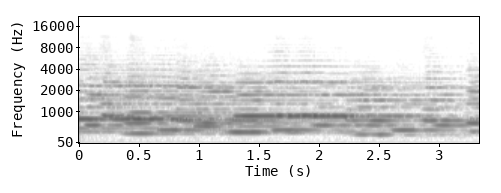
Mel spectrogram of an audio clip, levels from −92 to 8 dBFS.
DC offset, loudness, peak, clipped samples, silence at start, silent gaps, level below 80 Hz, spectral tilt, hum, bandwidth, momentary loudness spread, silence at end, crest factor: under 0.1%; -40 LUFS; -26 dBFS; under 0.1%; 0 s; none; under -90 dBFS; -3 dB/octave; none; 12.5 kHz; 7 LU; 0 s; 14 dB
